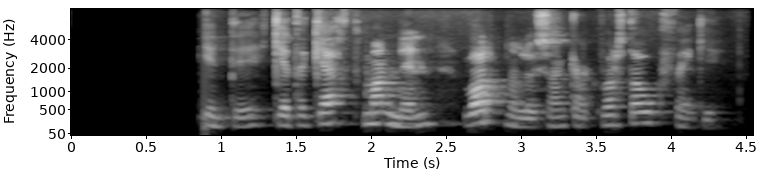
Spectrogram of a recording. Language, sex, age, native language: Icelandic, male, 13, Icelandic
